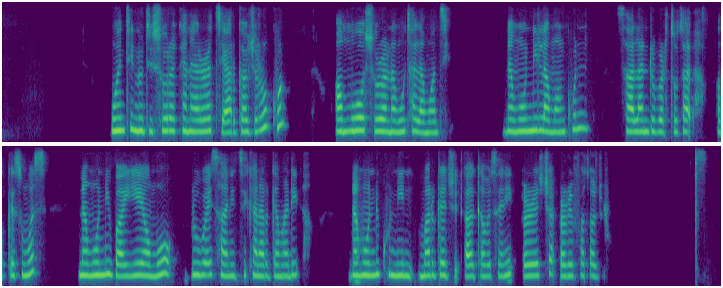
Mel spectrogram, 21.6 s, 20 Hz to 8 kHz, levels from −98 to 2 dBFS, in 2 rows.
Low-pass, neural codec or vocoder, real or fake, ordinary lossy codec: 7.2 kHz; codec, 16 kHz, 2 kbps, X-Codec, HuBERT features, trained on LibriSpeech; fake; Opus, 32 kbps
